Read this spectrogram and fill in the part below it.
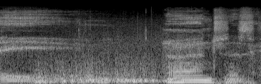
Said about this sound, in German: Ja. Regen. Ewig grau. Müssen Sie sich das anhören?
